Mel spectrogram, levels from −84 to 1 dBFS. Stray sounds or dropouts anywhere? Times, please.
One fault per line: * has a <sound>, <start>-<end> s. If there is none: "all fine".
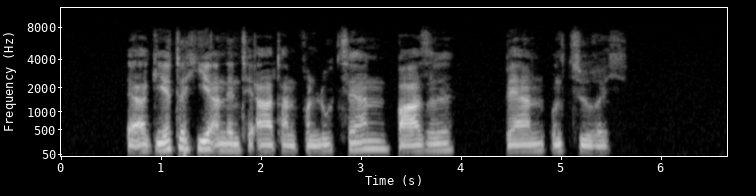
all fine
